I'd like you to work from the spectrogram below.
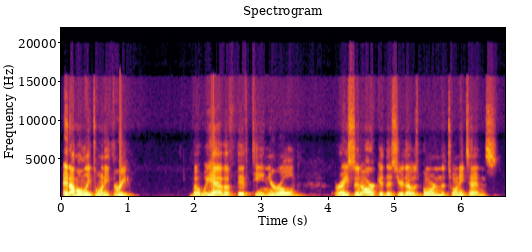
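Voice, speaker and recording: A man's voice: on the high side, normal speed, a bit bright. A man in his twenties hosting a racing podcast solo, talking casually, rambling and repeating himself with lots of fillers. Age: 20s. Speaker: podcast host.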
